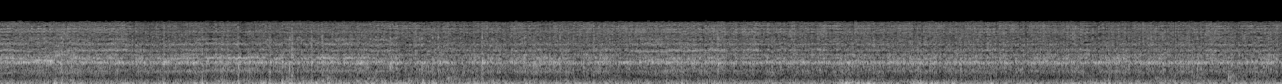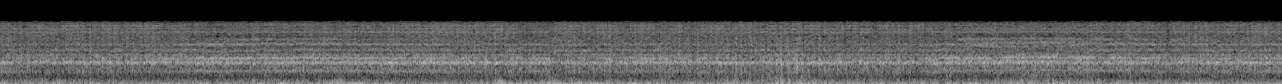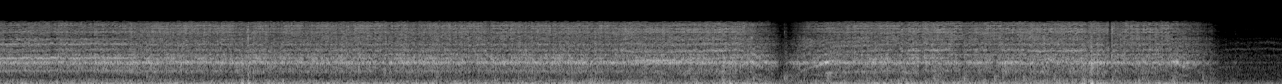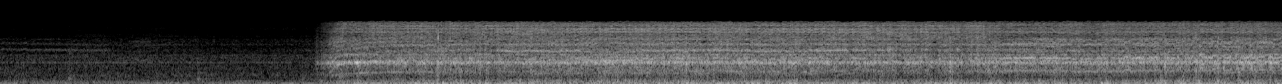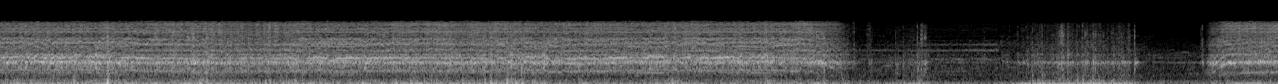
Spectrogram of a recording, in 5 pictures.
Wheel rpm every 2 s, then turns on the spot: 160, 160, 170, 170, 170, 170, 170, 160, 170, 170, 170, 160, 160, 170, 170, 170, 130, 160, 120, 0, 10, 140, 160, 170, 170, 160, 160, 160, 160, 120, 10, 40.
none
